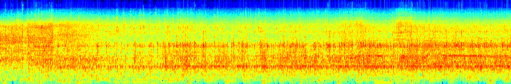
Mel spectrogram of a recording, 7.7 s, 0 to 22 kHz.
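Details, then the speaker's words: 1969 Volvo 142 S running with the belt fitted after fuel pump and carburetor repair; a fast, uneven, high-pitched rattling chatter rides over the engine; alternator suspected faulty, not confirmed. "oh yeah you need an alternator done so that's exactly what I was talking about"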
